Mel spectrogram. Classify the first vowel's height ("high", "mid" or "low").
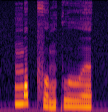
mid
